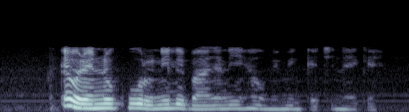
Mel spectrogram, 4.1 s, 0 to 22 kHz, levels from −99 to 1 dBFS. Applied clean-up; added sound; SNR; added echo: none; none; none; none.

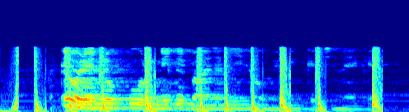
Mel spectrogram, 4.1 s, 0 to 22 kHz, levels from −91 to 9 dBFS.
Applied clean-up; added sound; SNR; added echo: none; Scratching (performance technique); 4 dB; reverberation time 0.6 s.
